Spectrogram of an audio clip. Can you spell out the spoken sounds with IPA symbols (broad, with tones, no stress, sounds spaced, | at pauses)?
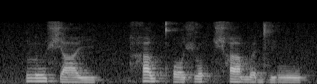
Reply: l u˦ ɕ a˨˩ j | h a˥˧ w kʰ ɔ˨˩ ɕ o˦ ʔ t͡ɕʰ a˥˧ m ə˨˩ d͡z j u˨˩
